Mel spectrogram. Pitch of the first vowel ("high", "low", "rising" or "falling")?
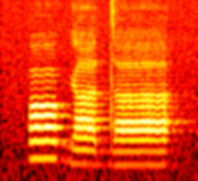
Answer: high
